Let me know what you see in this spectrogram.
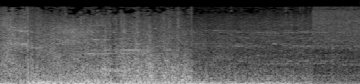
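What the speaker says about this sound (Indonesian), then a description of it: "Dia pun menembak pria itu hingga seketika berpindah alam." A gunshot in an action film, where a man is shot by a mercenary, lands as a loud, heavy boom with a long rumbling tail that slowly fades away.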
